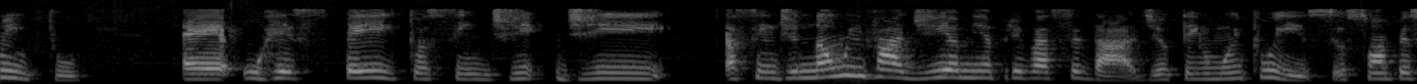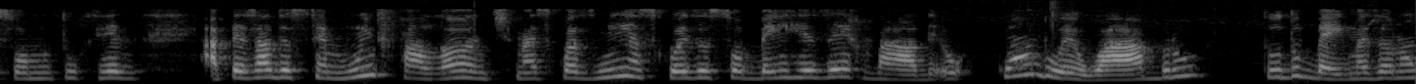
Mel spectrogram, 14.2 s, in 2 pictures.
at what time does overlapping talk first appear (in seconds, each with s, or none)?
none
